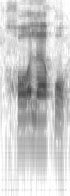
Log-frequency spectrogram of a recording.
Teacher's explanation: Kho-nya sempurnakan kho, ya tenggorokan yang paling atas.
